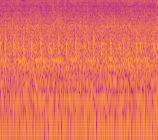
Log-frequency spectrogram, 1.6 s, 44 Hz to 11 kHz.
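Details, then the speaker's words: 1976 BMW 2002 just restored, warming up at idle after sitting a month. Light, regular tick over a steady idle, heard near the bell housing rather than the engine. Owner suspects an overlong or loose bell housing bolt contacting something. Cause unconfirmed. "But now you heard that knocking. You can hear that knocking right back here. It's not on the motor side on right there on the in the uh"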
